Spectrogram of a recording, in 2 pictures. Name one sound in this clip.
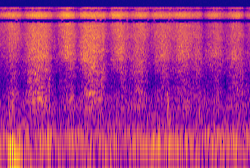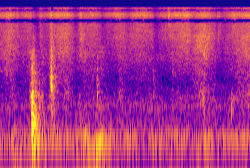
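A mop swishes back and forth across a floor.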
